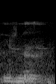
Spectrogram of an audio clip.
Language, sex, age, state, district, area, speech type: Manipuri, male, 60+, Manipur, Kakching, rural, spontaneous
